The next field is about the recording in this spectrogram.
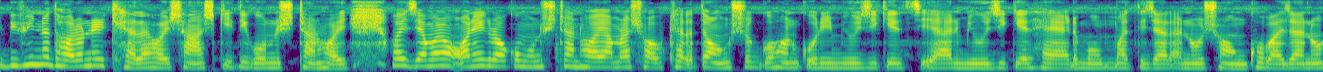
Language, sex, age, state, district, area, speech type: Bengali, female, 18-30, West Bengal, Paschim Medinipur, rural, spontaneous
